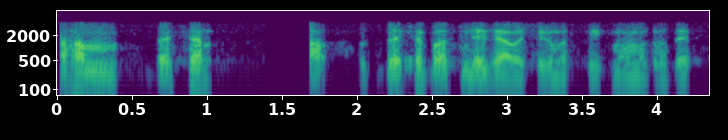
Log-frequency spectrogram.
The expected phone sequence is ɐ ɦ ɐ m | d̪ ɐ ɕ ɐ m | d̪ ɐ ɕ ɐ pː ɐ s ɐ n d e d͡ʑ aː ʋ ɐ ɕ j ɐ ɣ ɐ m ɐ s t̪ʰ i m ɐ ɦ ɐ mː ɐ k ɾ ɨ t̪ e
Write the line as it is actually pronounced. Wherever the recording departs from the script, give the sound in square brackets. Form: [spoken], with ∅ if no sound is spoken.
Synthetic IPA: ɐ ɦ ɐ m | d̪ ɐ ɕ ɐ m | d̪ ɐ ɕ ɐ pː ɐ s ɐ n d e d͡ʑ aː ʋ ɐ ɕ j ɐ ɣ ɐ m ɐ s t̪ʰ i m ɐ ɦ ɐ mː ɐ k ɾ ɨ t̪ e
